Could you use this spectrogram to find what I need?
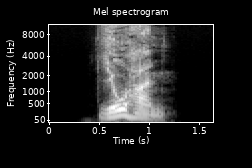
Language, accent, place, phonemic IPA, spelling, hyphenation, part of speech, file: German, Germany, Berlin, /ˈjoːhan/, Johann, Jo‧hann, proper noun, De-Johann.ogg
- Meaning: a diminutive of the male given name Johannes, equivalent to English John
